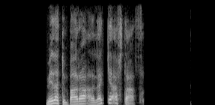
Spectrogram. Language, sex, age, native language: Icelandic, male, 40-49, Icelandic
